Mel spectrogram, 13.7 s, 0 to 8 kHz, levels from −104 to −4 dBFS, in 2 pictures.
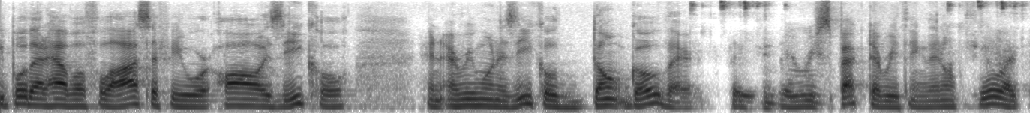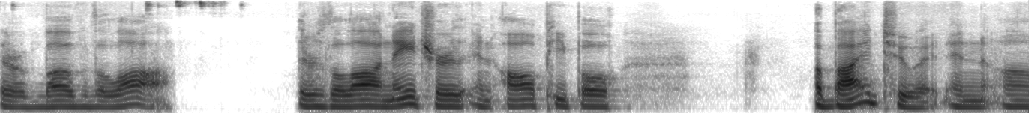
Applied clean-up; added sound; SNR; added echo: neural mask model Resemble Enhance denoiser.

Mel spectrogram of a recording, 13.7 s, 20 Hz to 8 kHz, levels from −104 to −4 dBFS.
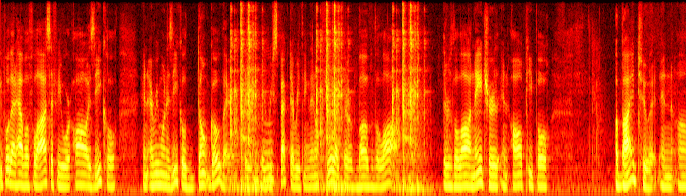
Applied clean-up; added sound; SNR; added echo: none; Dishes, pots, and pans; 5 dB; none.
